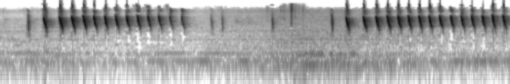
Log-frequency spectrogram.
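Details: Bar-winged prinia in harsh training song: a burst of quick, sharp, high notes slowing and fading, a brief gap with a few scattered ticks, then another rapid run of loud clipped notes.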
